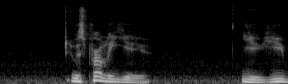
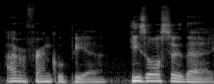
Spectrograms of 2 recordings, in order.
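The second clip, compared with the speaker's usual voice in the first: ordinary talk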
